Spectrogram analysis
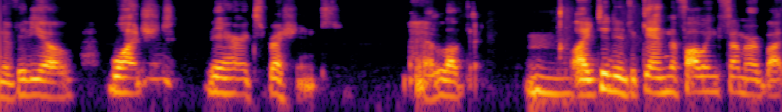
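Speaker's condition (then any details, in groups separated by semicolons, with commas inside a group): Cerebral palsy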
